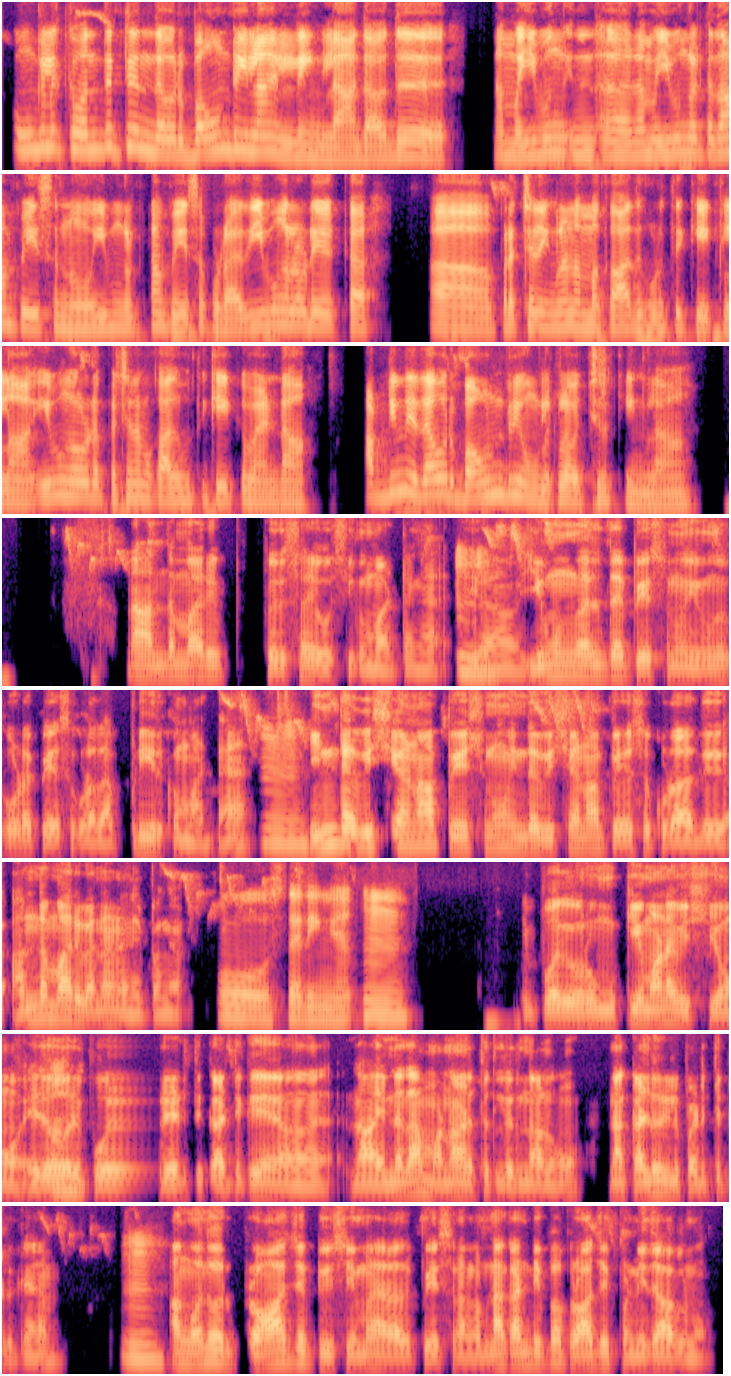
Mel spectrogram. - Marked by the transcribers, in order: bird; in English: "பவுண்ட்ரிலாம்"; other noise; in English: "பவுண்ட்ரி"; drawn out: "ம்"; drawn out: "ம்"; drawn out: "ஓ!"; distorted speech; in English: "ப்ராஜெக்ட்"; in English: "ப்ராஜெக்ட்"
- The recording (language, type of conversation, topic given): Tamil, podcast, நீங்கள் மன அழுத்தத்தில் இருக்கும் போது, மற்றவர் பேச விரும்பினால் என்ன செய்வீர்கள்?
